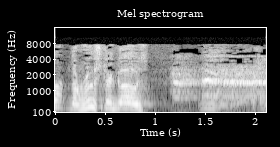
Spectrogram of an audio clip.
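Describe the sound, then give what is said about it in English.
A person's voice imitates a rooster crowing, giving two drawn-out crowing calls separated by a short pause. “And the rooster goes,”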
